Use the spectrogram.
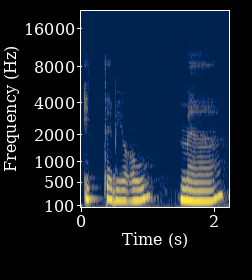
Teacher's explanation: تا شدہ پر زور دیں گے اور عین حلق سے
